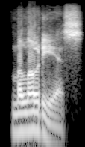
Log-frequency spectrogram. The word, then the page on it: melodious: American English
